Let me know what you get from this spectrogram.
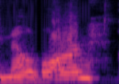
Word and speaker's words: Melbourne: I always love the way Americans say Melbourne. Yeah. We just say Melbourne.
